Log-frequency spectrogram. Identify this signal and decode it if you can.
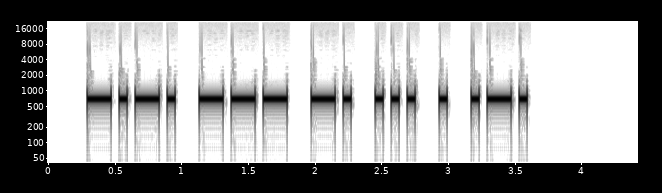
Morse code, heard as a keyed tone, about 20 wpm, 700 Hz. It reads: CONSER
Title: Build A Word - 3 Letters At A Time - 8-Letter Words - 20wpm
